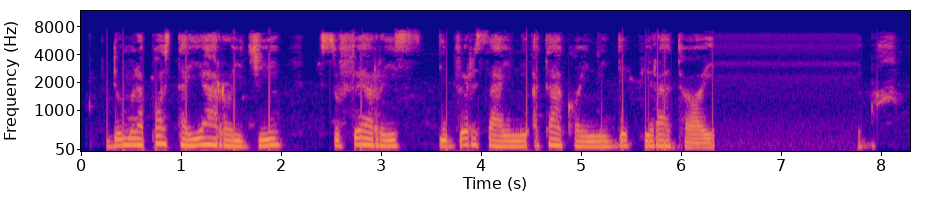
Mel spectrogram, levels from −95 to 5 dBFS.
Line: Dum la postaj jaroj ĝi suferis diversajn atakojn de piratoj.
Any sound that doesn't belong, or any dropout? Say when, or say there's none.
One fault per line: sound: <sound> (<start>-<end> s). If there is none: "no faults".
no faults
